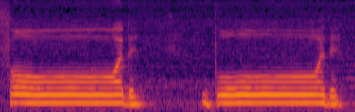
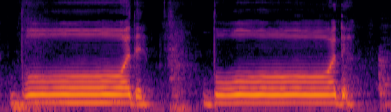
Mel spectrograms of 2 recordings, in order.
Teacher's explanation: अकल दाड़ों से मैंने ज़बान के मोटे किनारे लगाना शुरू किया, और साथ में ज़बान की जड़ भी उठी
